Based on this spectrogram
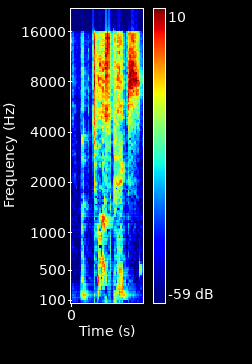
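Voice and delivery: very high squeak after a laugh; mock anguish. Streamer adding the toothpick detail to chat, mock anguish.

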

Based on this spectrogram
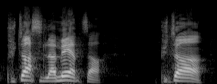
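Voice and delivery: loud exasperated curse; frustrated swearing. Real, not acted. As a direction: snap at the stuck box. Struggling with packaging.

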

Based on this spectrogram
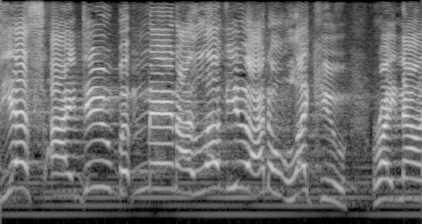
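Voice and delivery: high, grudging admission; begrudging. Acted. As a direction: concede it while still annoyed. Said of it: "rather begrudgingly".

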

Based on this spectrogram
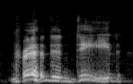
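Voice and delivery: high, slow mocking drawl; scoffing at the beggar's request; scornful scoff. A narrator's reading. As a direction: drag it out with contempt. Scoffing at begging old man.

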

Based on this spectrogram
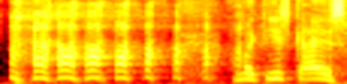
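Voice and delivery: high, loud giggling exclamation; amused laughing outburst. Real, not acted. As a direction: crack up at them. Laughing at the scene.

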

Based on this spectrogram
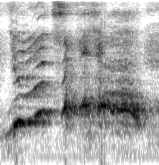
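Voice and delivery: very high thrilled squeal; excited squeal. Real, not acted. Streamer announcing the stream is taking off, excited squeal. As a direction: squeal it out in amazement.

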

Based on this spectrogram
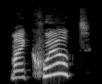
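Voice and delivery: high, loud cry of alarm. A narrator's reading. Quail calls as the dog grabs his quilt, high alarmed cry. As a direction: yelp as the quilt is taken. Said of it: "cries Quincy".

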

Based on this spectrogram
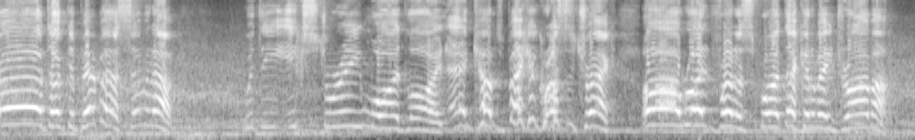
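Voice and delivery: high, loud shouting at the near miss; excited shout. Acted. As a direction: yell it as the car cuts across. Near crash in the race.

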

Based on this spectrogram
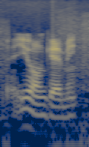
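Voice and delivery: hushed taunt while hiding; being chased. Real, not acted. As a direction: whisper it, you won't get me. Hiding from enemy in game.

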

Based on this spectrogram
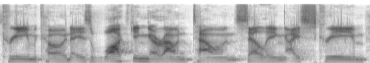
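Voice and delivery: very slow, drawn out, ominous build; dead slow storyteller voice, as if something sinister is coming; dramatic slow narration. Acted. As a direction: stretch every word like a creepy reveal. Ominous recap of ice cream man.

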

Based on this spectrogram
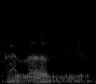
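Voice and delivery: very soft, hushed I love you; soft inflection. Shown as a demonstration. Speaker demonstrates inflections of love, hushed. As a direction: say it low and barely audible. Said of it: "we use inflections".

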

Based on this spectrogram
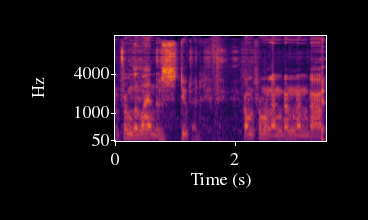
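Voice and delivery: a silly, put-on London accent; stupid accent. Gamer answering what accent that was, mock London accent. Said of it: "what accent would you call that?".

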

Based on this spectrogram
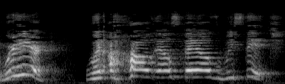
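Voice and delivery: "We're here" called out high and loud; rally the viewers, lifting "here"; "here" shouted up high, then falling. Shown as a demonstration. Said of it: "repeated rallying".

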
